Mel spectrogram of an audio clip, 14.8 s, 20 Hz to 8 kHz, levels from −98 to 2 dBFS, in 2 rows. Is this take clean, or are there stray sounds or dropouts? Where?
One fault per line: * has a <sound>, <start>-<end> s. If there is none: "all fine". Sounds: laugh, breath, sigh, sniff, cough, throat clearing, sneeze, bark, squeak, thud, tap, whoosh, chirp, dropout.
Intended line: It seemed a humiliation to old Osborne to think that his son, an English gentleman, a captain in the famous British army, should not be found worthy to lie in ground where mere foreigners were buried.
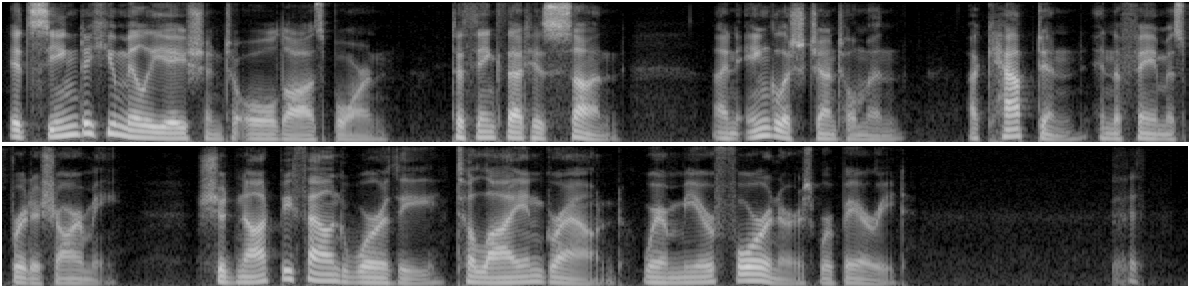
* has a laugh, 14.4-14.6 s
